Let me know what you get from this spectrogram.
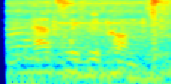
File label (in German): Mann; For All Mankind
